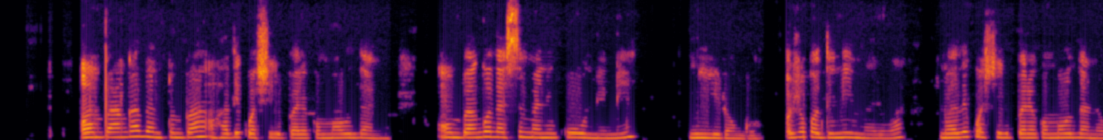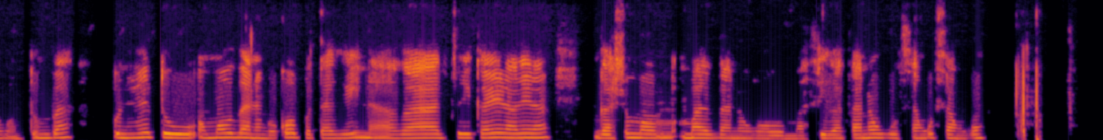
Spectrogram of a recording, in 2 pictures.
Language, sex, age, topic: Oshiwambo, female, 18-24, finance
